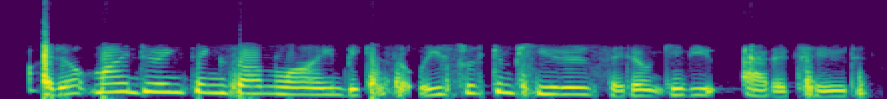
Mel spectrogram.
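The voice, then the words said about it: American-sounding accent. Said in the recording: “Where are you phoning me from? You, NASA? ... Are you listening to me live in Denver? ... That accent's changed a lot in Chorley since I went last down there.”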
